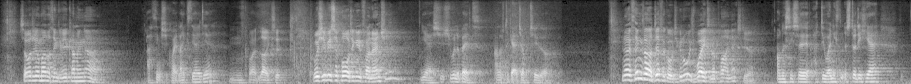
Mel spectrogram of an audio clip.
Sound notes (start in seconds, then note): none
